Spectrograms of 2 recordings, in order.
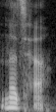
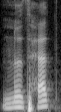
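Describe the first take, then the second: First: नज़हा ending open on a long 'aa'; final t dropped. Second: नज़हत closed with an audible 't'; final t sounded. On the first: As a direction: drop the 't', finish नज़हा on the vowel. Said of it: "कुछ लोग इसको नज़हा ही पढ़ेंगे". (नज़हा, आख़िर में 'त' के बिना) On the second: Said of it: "नज़हत भी पढ़ेंगे". (नज़हत का आख़िरी 'त' बोलकर) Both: Shown as a demonstration.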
